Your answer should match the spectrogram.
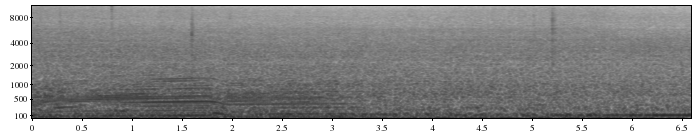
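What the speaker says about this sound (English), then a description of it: "but this engine makes it all worth it." BMW M550i engine revving, the pitch climbing sharply then dropping as it accelerates, followed by a loud, steady roaring drone close by with no talk.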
